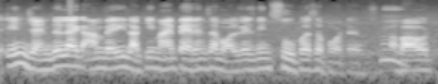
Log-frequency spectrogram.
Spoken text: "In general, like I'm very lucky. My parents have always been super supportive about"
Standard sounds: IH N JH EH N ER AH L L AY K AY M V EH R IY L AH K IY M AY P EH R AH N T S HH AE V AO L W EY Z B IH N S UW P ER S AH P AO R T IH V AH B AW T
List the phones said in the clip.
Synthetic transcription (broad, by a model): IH N JH EH N ER AH L L AY K AY M V EH R IY L AH K IY M AY P EH R AH N T S HH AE V AO L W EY Z B IH N S UW P ER S AH P AO R T IH V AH B AW T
